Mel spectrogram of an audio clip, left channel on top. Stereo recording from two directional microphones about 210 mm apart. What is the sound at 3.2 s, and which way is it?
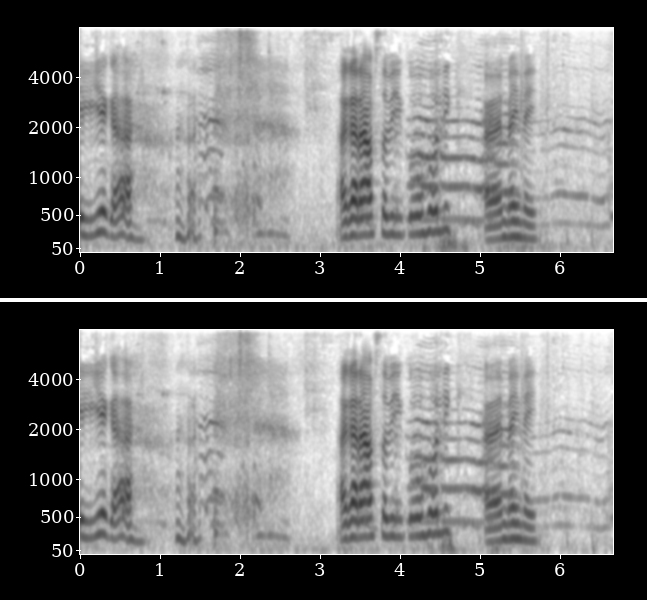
A child's voice, centre (ahead or behind).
